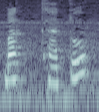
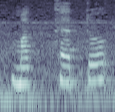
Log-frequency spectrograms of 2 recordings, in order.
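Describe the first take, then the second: No difference in how they are said.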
